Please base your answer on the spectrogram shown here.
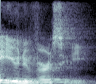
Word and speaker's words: university: that a university okay notice that you it's not U it's you IM then we have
